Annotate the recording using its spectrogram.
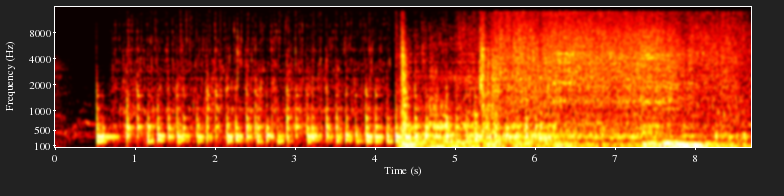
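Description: A cartoon sound effect: a fast run of short clicking notes, then, about four seconds in, a loud rushing toilet flush that keeps going to the end.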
